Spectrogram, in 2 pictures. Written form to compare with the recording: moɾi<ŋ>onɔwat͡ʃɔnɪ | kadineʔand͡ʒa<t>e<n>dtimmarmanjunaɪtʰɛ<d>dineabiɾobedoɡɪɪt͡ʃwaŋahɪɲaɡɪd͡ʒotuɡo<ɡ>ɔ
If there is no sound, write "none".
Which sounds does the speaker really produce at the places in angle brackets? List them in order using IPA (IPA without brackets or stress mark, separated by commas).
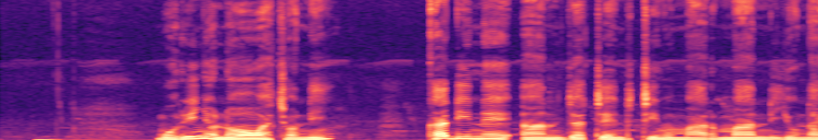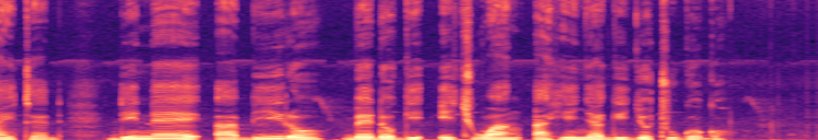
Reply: ɲ, t, n, d, ɡ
